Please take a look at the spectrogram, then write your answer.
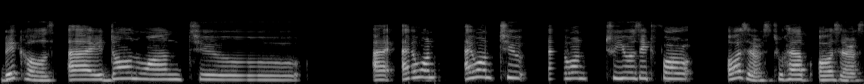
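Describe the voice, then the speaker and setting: Very slow speech in a French accent with ordinary pitch variation, dry and close with no echo. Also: woman, fairly high pitch for a woman. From France. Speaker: study group participant. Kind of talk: sharing personal experience in group discussion. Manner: halting, many repetitions and self-corrections.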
